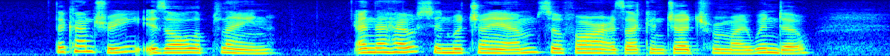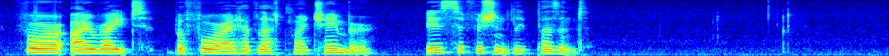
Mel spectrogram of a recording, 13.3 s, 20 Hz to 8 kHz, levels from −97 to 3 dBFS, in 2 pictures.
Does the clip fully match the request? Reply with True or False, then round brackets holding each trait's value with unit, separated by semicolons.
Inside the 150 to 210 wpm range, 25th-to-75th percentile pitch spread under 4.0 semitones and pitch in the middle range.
False (155 wpm; 2.8 semitones; 205 Hz)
